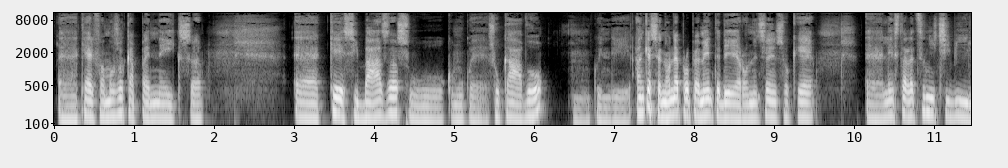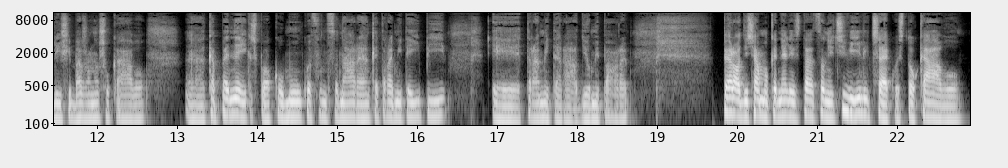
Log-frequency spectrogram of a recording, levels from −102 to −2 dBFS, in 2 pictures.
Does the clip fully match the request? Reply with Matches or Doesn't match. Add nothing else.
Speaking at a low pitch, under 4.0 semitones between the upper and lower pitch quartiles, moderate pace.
Matches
